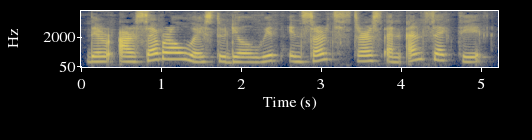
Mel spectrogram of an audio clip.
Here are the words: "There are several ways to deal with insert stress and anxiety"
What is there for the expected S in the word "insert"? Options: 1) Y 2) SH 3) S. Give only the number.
3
